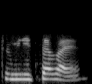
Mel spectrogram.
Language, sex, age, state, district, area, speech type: Bodo, female, 18-30, Assam, Kokrajhar, rural, conversation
